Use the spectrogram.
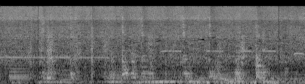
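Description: Sliced chicken, onion and red and green chilies sizzling loudly in a pan, a steady close hiss of frying with occasional stirring scrapes and clinks throughout.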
